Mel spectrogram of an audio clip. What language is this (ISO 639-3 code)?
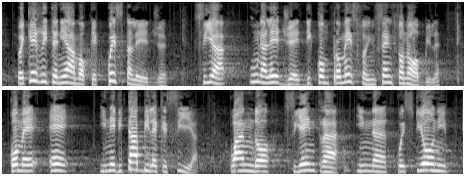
ita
